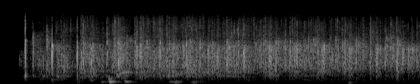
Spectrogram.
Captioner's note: audience applauding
